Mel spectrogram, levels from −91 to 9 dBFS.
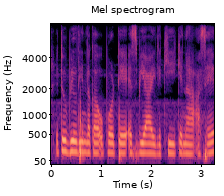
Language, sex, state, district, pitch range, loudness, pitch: Nagamese, female, Nagaland, Dimapur, 155-165 Hz, -17 LUFS, 160 Hz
